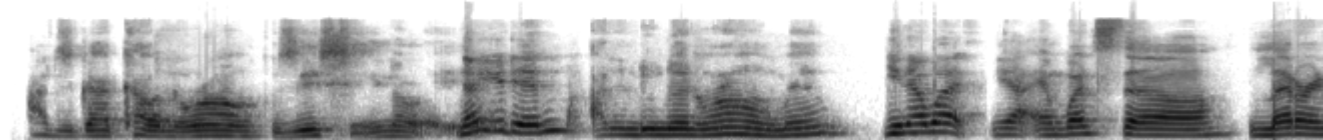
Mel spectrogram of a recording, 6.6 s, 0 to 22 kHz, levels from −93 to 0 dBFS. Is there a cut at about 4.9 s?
yes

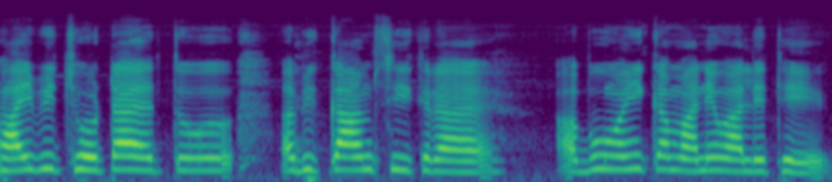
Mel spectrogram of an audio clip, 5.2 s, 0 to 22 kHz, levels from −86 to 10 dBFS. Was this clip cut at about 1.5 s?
no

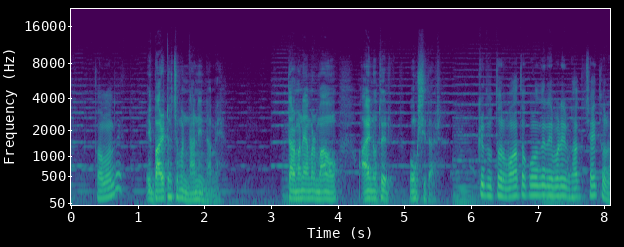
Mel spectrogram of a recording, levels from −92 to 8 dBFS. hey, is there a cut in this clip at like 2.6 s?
no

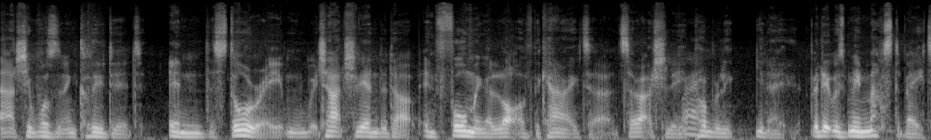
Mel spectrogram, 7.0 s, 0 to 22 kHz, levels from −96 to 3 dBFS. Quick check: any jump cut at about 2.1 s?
yes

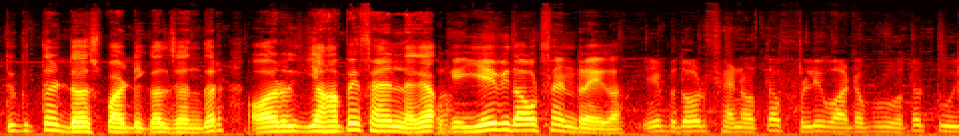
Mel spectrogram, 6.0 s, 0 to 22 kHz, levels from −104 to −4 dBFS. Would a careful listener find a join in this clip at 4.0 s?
no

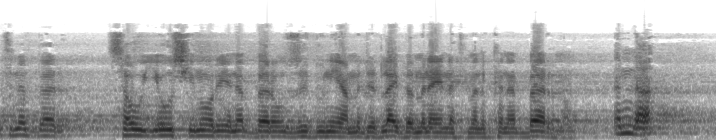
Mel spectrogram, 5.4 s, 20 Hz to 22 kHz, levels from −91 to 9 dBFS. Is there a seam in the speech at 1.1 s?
no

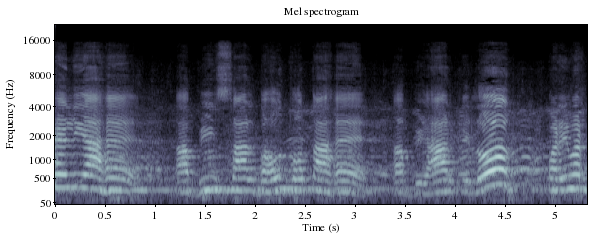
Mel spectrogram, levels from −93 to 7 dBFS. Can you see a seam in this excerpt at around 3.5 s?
no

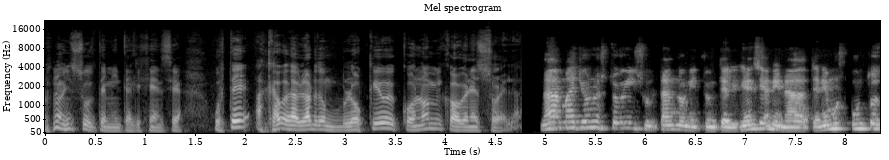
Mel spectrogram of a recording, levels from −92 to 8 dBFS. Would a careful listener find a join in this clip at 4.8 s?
yes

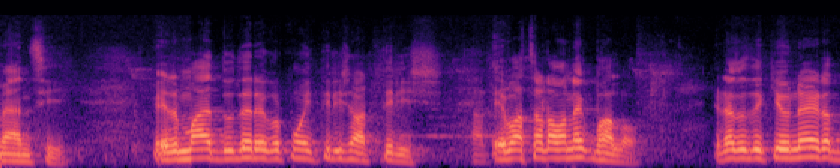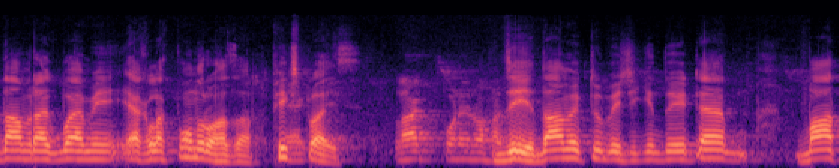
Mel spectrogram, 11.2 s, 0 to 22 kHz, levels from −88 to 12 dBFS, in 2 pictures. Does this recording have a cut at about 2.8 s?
no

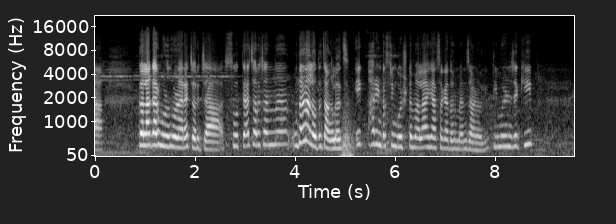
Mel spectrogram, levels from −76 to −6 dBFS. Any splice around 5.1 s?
yes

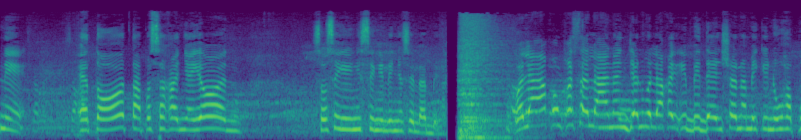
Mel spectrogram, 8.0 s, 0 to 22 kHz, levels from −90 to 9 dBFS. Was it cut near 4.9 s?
yes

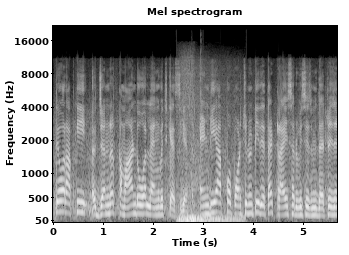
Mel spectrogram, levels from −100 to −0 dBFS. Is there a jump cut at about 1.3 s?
no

